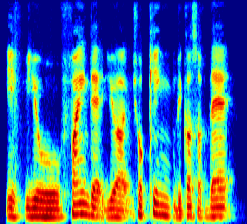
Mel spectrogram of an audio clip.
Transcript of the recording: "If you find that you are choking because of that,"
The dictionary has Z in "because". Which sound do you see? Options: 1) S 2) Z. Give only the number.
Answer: 1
